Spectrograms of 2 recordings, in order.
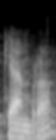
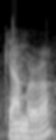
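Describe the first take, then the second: The two takes are said the same way.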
